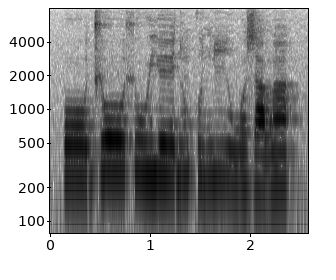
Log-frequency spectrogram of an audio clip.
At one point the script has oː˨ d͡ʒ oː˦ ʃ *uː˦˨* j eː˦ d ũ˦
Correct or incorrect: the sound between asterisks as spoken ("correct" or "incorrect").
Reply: incorrect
